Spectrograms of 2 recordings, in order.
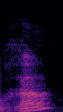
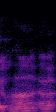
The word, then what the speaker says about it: Rhin: maintien du H dans Rhin et dans Rhône. Ça ne gêne pas, on écrit Rhin, R-H-I-N, Rhône, R-H-O-N-E, ça ne change pas notre prononciation, ce qui est un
